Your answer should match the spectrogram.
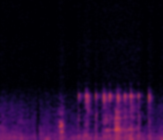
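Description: Near silence, with a faint run of quick clicks from typing on a computer keyboard, about ten a second, starting about a second in.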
